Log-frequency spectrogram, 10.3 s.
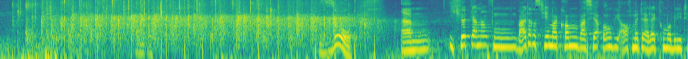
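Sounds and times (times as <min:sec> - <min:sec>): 
applause: 0:00.0 - 0:06.0
speech: 0:05.0 - 0:05.4, 0:06.0 - 0:10.3.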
